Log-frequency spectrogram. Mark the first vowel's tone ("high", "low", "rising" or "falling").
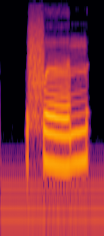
low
